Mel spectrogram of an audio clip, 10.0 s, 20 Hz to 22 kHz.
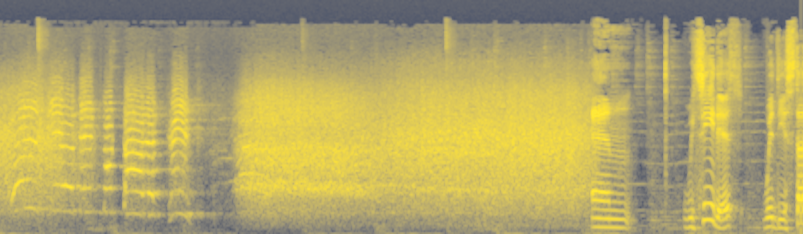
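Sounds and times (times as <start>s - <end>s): crowd shouting and cheering: 0.0s - 2.3s, 2.9s - 7.6s.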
